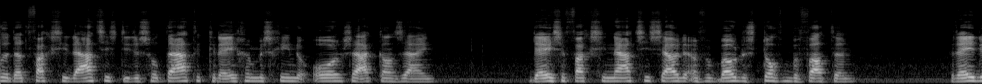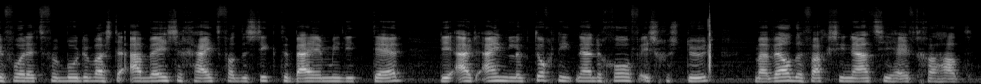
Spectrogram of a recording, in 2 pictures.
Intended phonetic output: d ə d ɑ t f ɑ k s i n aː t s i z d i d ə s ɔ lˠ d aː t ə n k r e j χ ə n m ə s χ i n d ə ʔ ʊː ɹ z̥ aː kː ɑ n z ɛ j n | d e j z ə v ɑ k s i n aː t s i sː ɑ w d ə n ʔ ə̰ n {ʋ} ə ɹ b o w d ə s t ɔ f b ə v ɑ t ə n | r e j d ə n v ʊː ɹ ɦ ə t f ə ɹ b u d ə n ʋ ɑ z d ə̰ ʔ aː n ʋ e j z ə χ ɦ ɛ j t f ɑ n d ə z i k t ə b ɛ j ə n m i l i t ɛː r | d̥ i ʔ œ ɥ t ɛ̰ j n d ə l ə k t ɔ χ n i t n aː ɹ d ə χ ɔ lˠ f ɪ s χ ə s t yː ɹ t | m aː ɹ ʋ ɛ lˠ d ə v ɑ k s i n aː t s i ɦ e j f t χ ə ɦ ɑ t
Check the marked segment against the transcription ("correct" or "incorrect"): incorrect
